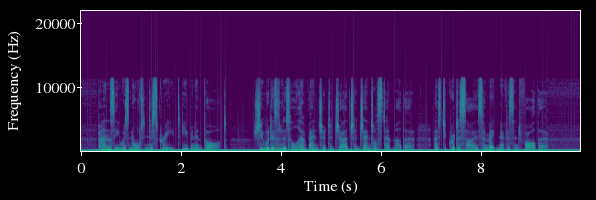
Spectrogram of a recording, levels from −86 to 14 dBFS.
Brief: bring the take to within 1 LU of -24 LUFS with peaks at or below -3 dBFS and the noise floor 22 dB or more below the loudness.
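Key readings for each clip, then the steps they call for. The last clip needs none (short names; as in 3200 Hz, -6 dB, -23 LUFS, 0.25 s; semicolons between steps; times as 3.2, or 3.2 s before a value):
ticks 22/s; hum 50 Hz; harmonics up to 250 Hz; hum level -28 dBFS; loudness -27.5 LUFS; peak -9.5 dBFS; loudness target -24.0 LUFS
-> de-click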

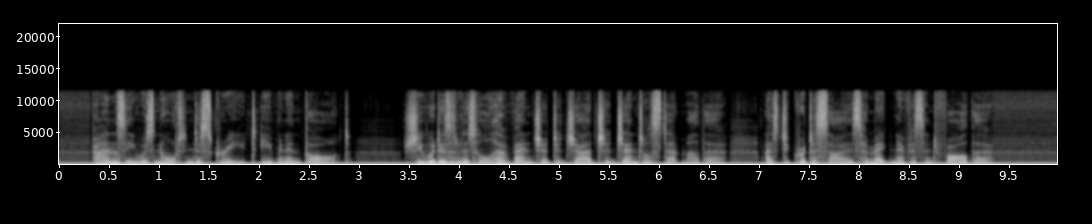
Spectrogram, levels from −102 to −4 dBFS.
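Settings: ticks 0/s; hum 50 Hz; harmonics up to 250 Hz; hum level -28 dBFS
-> notches 50/100/150/200/250 Hz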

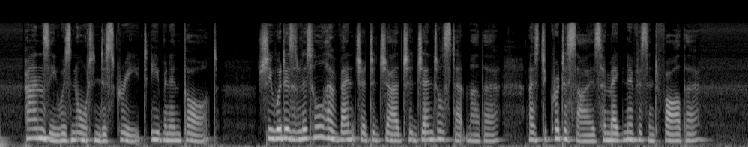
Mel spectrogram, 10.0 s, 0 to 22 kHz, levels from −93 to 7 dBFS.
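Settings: hum none; loudness -29.5 LUFS; peak -11.5 dBFS; loudness target -24.0 LUFS
-> gain +5.5 dB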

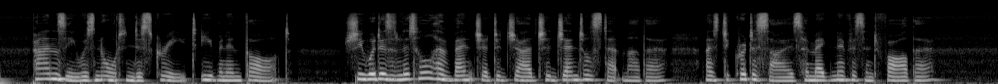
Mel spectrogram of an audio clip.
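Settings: loudness -24.0 LUFS; peak -6.0 dBFS; noise floor -51 dBFS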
